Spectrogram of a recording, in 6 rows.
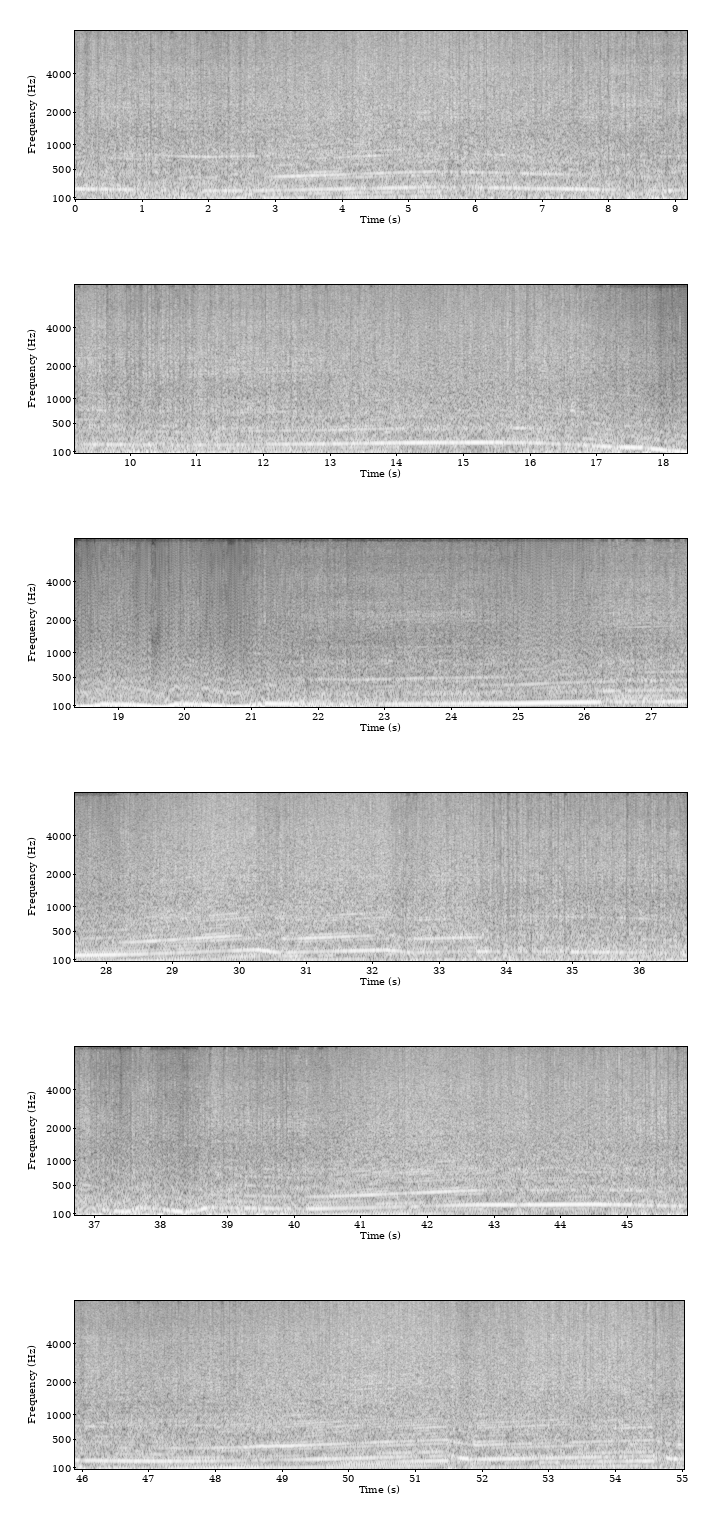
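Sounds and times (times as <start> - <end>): sports car engine at full throttle: 0.0 - 55.0
wind noise rushing: 0.0 - 55.0.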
